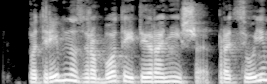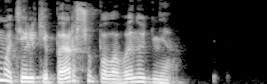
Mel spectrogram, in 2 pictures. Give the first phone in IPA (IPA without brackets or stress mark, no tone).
p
